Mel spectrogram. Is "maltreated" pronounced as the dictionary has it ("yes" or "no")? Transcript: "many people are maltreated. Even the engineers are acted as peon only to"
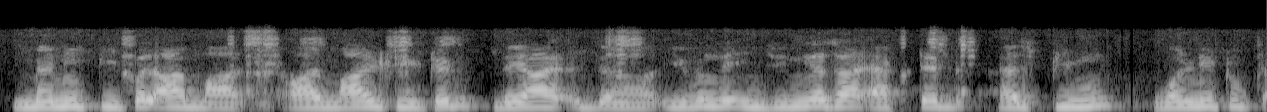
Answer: no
